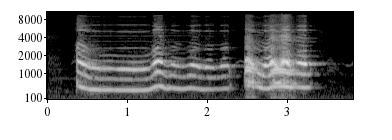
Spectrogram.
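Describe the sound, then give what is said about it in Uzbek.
A small puppy growls to itself in two drawn-out, tonal, whining vocal bursts, the first long and wavering and the second rougher and louder, each fading away, with silence around them. “Kuchuk irillabdi-da o'ziga o'zi.”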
